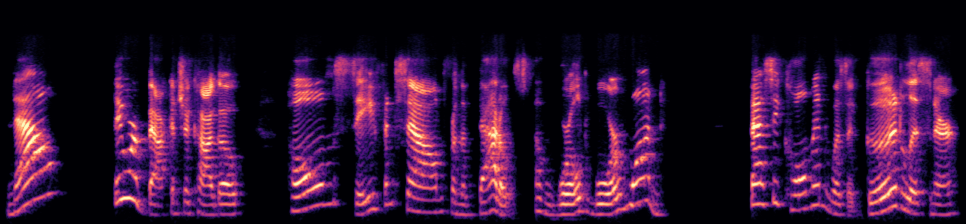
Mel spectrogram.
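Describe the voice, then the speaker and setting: A woman whose voice sits fairly high reads a children's book aloud in storyteller fashion. She narrates expressively, chooses her phrasing deliberately, and draws words out for emphasis, all on a muffled recording.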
